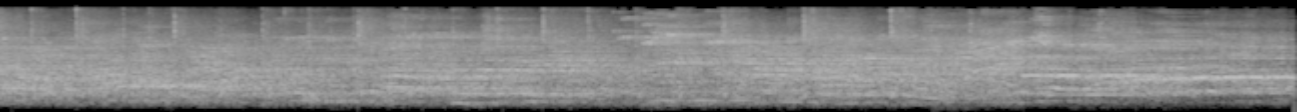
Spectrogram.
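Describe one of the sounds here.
A basketball bounces on a hard floor.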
